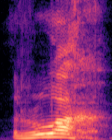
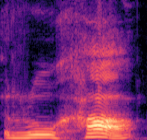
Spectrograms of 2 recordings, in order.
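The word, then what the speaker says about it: רוח: And this is how we pronounce it, ruach. We don't say ruha, but we say ruach. That means the sound of the patach comes first and then the letter het.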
